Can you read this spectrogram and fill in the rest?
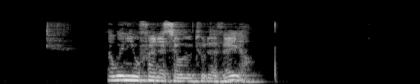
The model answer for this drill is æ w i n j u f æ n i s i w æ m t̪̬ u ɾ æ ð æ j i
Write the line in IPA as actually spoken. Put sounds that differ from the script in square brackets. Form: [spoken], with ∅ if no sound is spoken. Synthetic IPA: æ w i n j u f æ n [æ] s [æ] w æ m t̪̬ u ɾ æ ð æ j [æ]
